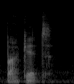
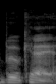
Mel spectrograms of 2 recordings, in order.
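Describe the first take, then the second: First: The name is said plainly like the word bucket. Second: The name is said with a fancy French-like sound. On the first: It sounds plain and common. The speaker calls it wrong. "not bucket" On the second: It sounds refined and upper class. The speaker calls it right. "It was pronounced bouquet"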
